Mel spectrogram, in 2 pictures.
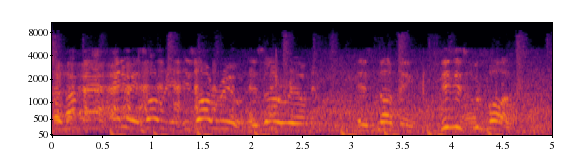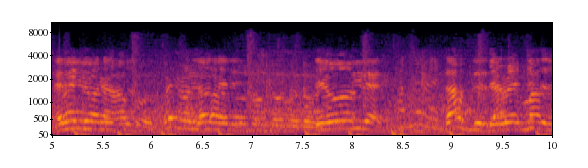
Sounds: Music, Laughter, Speech

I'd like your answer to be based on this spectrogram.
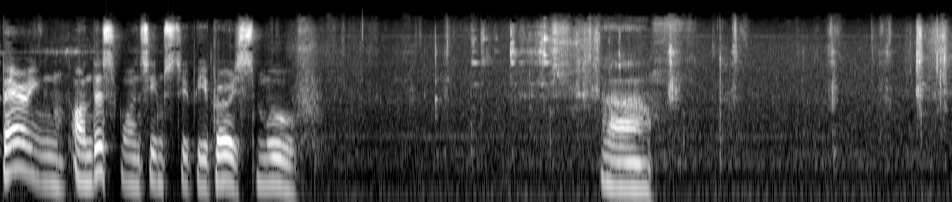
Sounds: Speech

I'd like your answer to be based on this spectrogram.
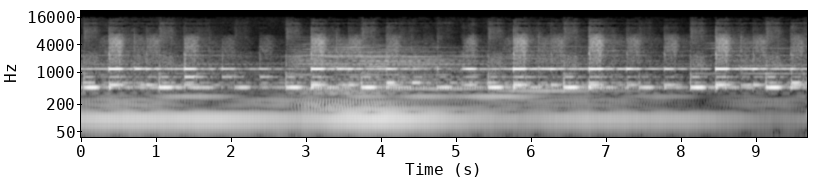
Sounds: Music, Ocean

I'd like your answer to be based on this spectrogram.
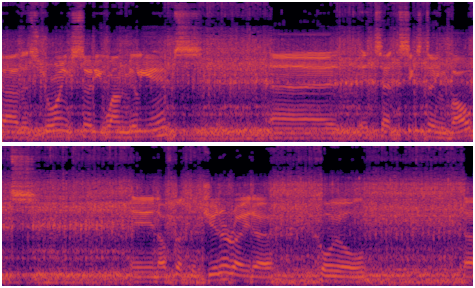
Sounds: Speech

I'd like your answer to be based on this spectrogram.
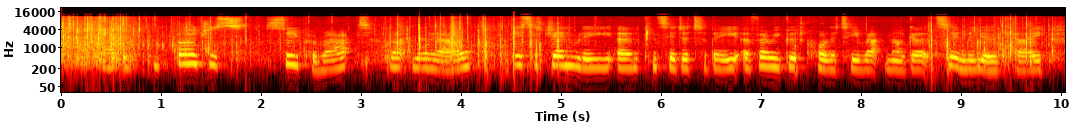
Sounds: Gurgling, Speech

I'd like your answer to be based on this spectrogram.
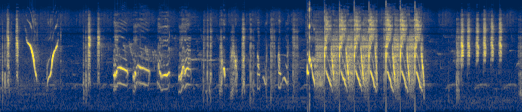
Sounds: mynah bird singing

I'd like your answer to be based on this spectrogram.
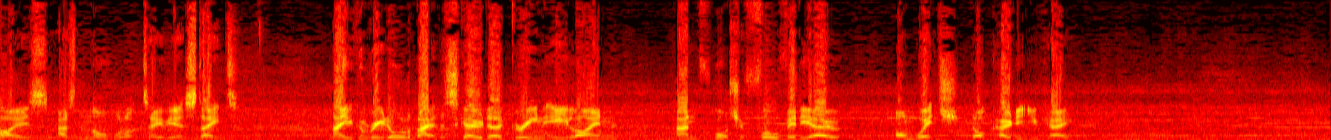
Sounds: Music, Speech, Vehicle

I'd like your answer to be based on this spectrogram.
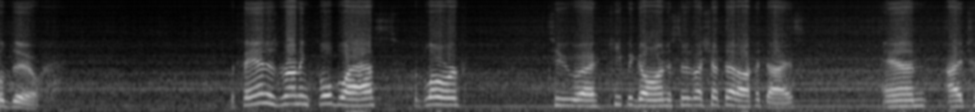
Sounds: Car, Speech, Vehicle

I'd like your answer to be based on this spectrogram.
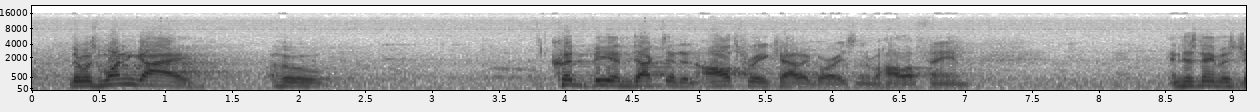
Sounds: monologue, Speech, Male speech

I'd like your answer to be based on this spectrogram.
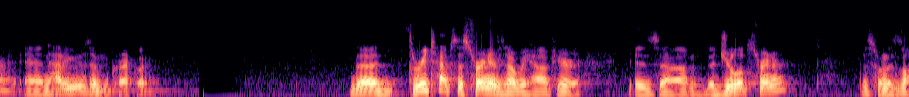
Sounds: Speech

